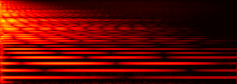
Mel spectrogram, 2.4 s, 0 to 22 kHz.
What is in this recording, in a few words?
E3 12-ST AC, AC.12-STRING; InVision Interactive; Lightware VOL-1; Instruments & Percussions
